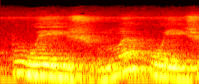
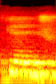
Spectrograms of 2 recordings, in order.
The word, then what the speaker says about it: queijo: A gente pronuncia esse U? Não, a gente não pronuncia esse U. Na realidade, olha a transcrição fonética aqui, a transcrição fonética é essa aqui, ó, queijo, não é isso? Então, não é poejo, é queijo.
